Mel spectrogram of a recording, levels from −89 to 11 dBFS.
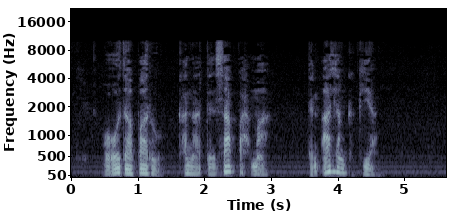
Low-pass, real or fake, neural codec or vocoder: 9.9 kHz; fake; vocoder, 22.05 kHz, 80 mel bands, Vocos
